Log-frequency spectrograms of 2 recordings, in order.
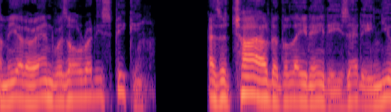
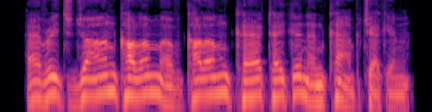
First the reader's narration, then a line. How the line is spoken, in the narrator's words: said Cullum's voice in its familiar slow Yankee drawl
